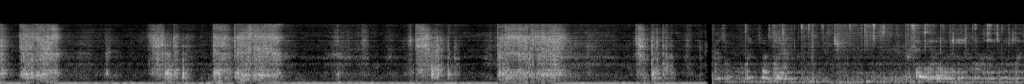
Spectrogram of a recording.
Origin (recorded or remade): remade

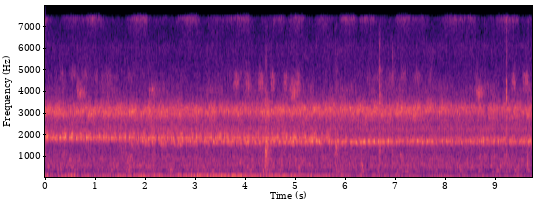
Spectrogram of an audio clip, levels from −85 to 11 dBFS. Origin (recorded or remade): recorded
